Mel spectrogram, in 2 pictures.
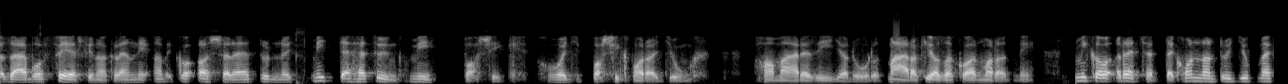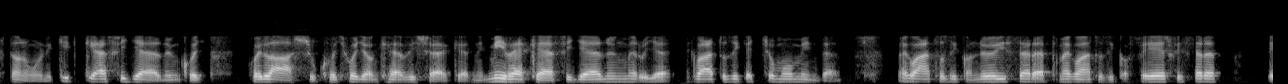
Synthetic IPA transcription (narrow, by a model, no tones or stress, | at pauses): ɒzaːboːlfeːrfinɒklɛnːiʔɒmiko̞ɾɒsʃɛlɛɦɛt̪ːud̪niho̞ɟmit̪ːɛɦɛt̪yŋkmi | pɒ̰ʃḭkho̞ɟpɒʃikmɒɾɒɟːuŋk | hɒmaːɾɛziːɟɒd̪oːlot̪maːɾʔɒkiɒzɒkɒrmɒɾɒd̪nḭ | mikɒrɛt̪sɛp̚t̪ɛkho̞nːɒnt̪uɟːukmɛkt̪ɒnulnikit̪kɛlfiɟɛlnyŋkho̞ɟ | ho̞ɟlaːʃːukho̞cho̞ɟɒŋkɛlviʃɛ̰lkɛ̰d̪nimirɛkɛlfiɟɛlnyŋkmɛɾʔṵɟɛ̰ɛɡʋaːlt̪o̞zikɛc̚t͡ʃo̞moːmind̪ɛn | mɛ̰ɡʋaːlt̪o̞zikɒnøːjisɛɾɛ̰pmɛɡʋaːlt̪o̞zikɒfeːrfisɛɾɛp̚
